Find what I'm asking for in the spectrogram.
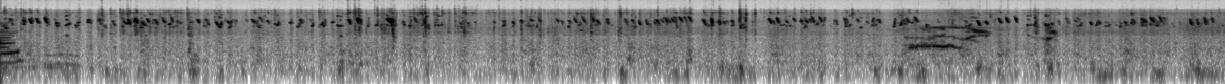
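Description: Chickens and young chicks in a home egg incubator, giving steady busy peeping and cheeping throughout, with occasional soft clucks and brief wing flutters nearby.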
